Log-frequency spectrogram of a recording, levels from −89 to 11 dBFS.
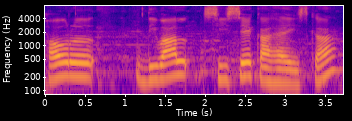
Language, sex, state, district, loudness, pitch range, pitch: Hindi, male, Jharkhand, Ranchi, -16 LUFS, 175-225 Hz, 205 Hz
